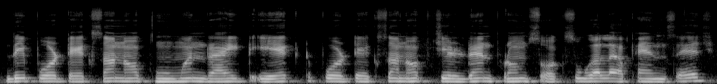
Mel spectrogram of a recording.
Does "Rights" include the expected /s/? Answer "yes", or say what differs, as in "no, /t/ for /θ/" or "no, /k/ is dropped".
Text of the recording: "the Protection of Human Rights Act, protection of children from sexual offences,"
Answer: no, /s/ is dropped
